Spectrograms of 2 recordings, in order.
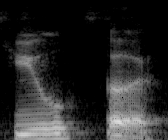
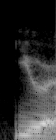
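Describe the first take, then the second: First: It is said as two full separate words. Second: It is said as one short contracted syllable. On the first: "for you it's also the same" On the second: "for you it's also the same"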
